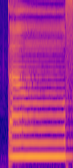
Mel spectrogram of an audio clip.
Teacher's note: ikhfa hakiki ausat karena nun sukun bertemu fa dibacanya samar disertai dengung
